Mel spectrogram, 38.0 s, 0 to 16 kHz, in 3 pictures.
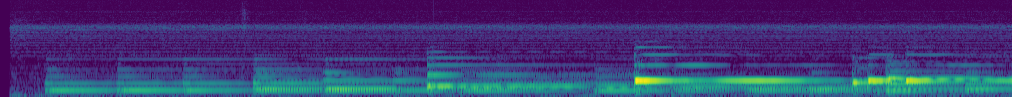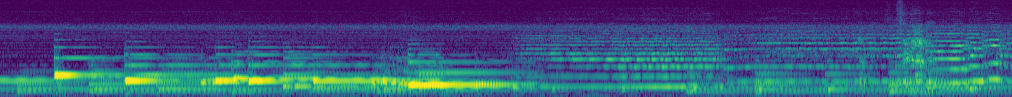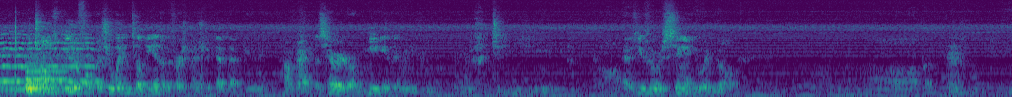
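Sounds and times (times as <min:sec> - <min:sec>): piano accompaniment: 0:00.5 - 0:27.0
viola melody: 0:07.5 - 0:26.8.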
